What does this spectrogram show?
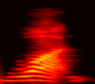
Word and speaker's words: one: Now look at the next examples once and one. In these two words O is producing W sound and in all other these words O is producing O sound.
